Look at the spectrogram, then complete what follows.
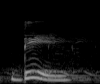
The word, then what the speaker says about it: deign: डेन, बच्चों हम इसको डेन बोलेंगे, DAN प्रोनाउंस करेंगे, स्पेलिंग इसकी DEIGN है, लेकिन अगर हम इसे प्रोनाउंस करेंगे तो DAN बोलेंगे, डेन, ओके।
